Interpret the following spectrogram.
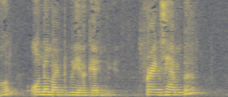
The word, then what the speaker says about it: onomatopoeia: Spelling और pronunciation की तरफ ध्यान दीजिए, स्पेलिंग इसका है ONOMATOPOEIA, ओनोमैटोपिया, हम इसे पढ़ते हैं ओनोमैटोपिया, ओनोमैटोपिया करके इसे प्रोनाउंस करना है, ओनोमैटोपोइया वगैरह ऐसा कुछ बोलना नहीं है, इसका प्रोनाउंसिएशन ओनोमैटोपिया है। स्पेलिंग में ओ आखिरी वाला साइलेंट है।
